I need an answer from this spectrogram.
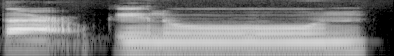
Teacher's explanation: اس کے بعد تعقلون، یعنی کہ تا کو آئین کے ساتھ ملائیں، آئین کے اوپر جزم کی علامت ہے، اور لو کو لمبا کریں 2 سیکنڈ کے لیے کیونکہ یہاں واو مد ہے اور یہاں وقف تام. لو نا نہیں کہیں گے بلکہ لون کہیں گے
